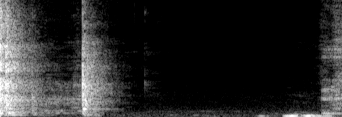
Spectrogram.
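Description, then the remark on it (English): Pens clatter and rattle in a drawer as someone organizes them, with a few sharp clicks separated by brief pauses and a soft low shuffling near the end. “Yeah, I'm trying to organize all my pens. It's a lot of pens.”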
